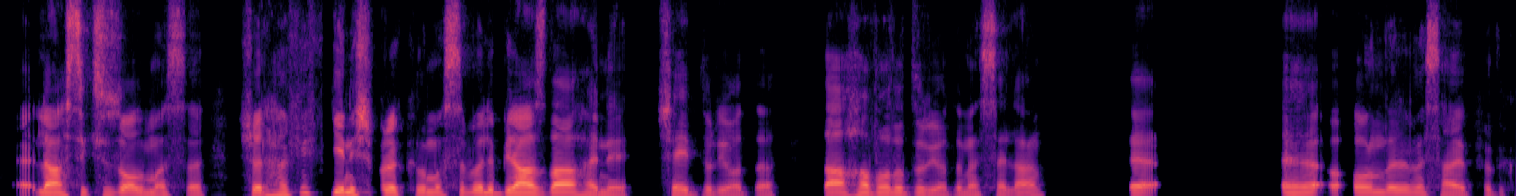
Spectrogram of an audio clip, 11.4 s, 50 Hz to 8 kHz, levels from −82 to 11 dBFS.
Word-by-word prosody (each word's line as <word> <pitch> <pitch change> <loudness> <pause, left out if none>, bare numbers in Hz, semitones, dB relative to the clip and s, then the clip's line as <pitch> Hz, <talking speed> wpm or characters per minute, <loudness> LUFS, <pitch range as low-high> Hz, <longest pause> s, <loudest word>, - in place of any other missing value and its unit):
eee, - - -3
lastiksiz 110 +4 +3
olması, 95 -1 -1 0.2
şöyle 110 -1 +1
hafif 125 - -5
geniş 125 -1 +3
bırakılması 110 +2 0
böyle 115 -3 +2
biraz 105 -2 +6
daha 110 -1 +6
hani 85 -2 -3 0.2
şey 95 -4 -3
duruyordu, 90 -3 -7 0.4
daha 100 +3 +3
havalı 110 -2 +1
duruyordu 90 -5 -6
mesela. 90 - -5 0.7
E - - +1 1.0
eee, 120 -1 +1
o - - -5
onları 110 0 0
mesela 100 -4 -3
yapıyorduk 85 - -10
110 Hz, 120 wpm, -23 LUFS, 95-115 Hz, 1.0 s, biraz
